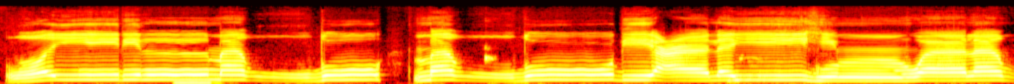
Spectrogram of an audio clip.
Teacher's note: do-nya panjangkan 6 harokat, jangan kependekan. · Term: Mad lazim musakol kalimi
